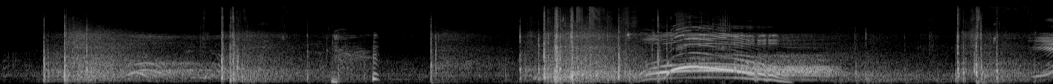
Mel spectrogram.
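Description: Onewheel boards knocking and slapping onto a concrete floor in sharp single hits every second or few, mixed with riders' shouts, including a long rising-then-falling 'whoa' about seven seconds in.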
